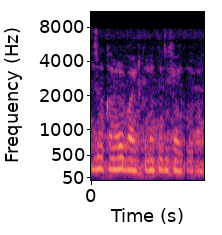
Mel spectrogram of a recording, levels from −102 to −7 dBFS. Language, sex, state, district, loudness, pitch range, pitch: Hindi, female, Bihar, Araria, -33 LUFS, 195-220 Hz, 205 Hz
